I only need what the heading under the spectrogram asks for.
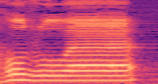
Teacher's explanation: تنوین کو بدل کر ایک زبر کے ساتھ پڑھیں گے، الف مدہ بنتا ہے، ایک الف کے برابر کھینچ کر وقف کریں گے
